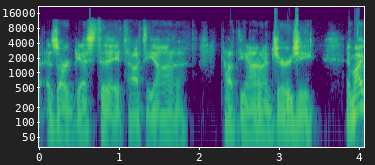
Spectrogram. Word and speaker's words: Tatiana Gjergji: stoked to have as our guest today tatiana tatiana georgie am i pronouncing that right yeah you got it all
